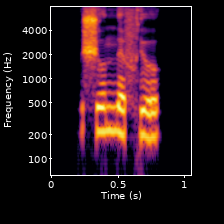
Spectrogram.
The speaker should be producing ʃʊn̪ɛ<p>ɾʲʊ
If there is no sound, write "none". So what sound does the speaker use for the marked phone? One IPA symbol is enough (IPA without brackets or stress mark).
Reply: f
